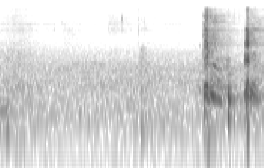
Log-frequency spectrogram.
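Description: A short cough near the end, after quiet room tone.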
